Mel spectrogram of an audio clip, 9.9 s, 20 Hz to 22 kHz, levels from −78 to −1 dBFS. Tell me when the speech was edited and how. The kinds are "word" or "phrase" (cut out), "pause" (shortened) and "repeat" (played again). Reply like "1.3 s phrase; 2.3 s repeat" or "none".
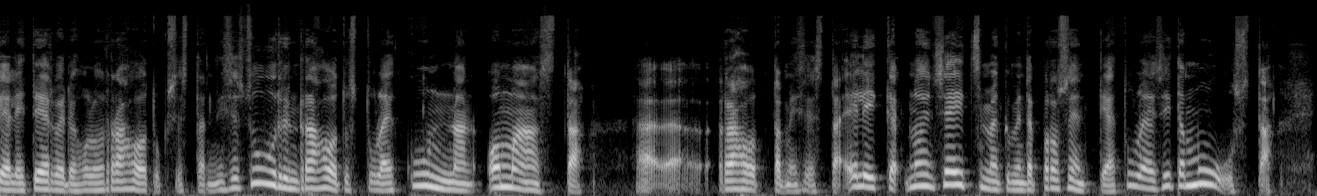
none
